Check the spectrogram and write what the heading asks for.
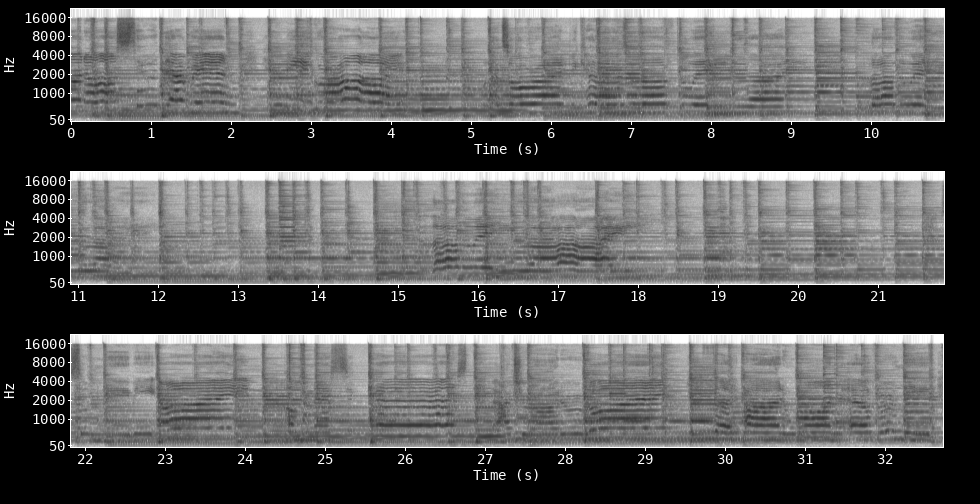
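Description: Acoustic guitar strummed as steady accompaniment while a young woman sings over it.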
